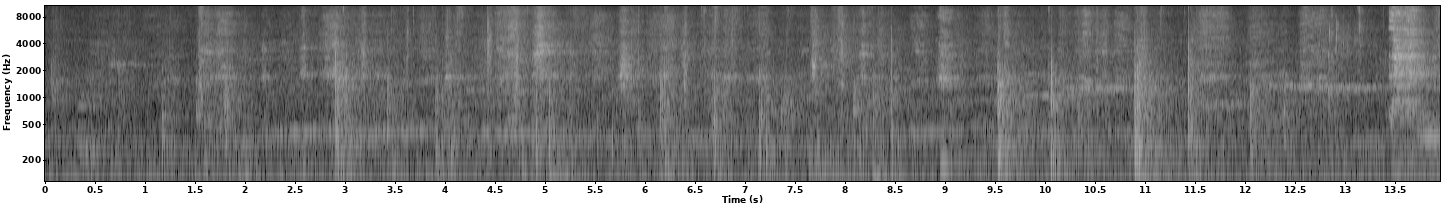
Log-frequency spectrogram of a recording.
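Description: A man lands jumps and drops to the floor during burpees.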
